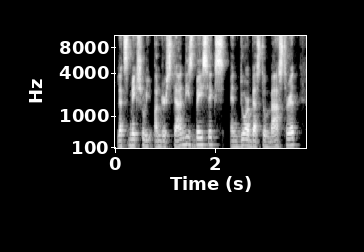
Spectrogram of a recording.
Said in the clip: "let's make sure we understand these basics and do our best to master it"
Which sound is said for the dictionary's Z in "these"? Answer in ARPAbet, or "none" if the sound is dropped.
S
